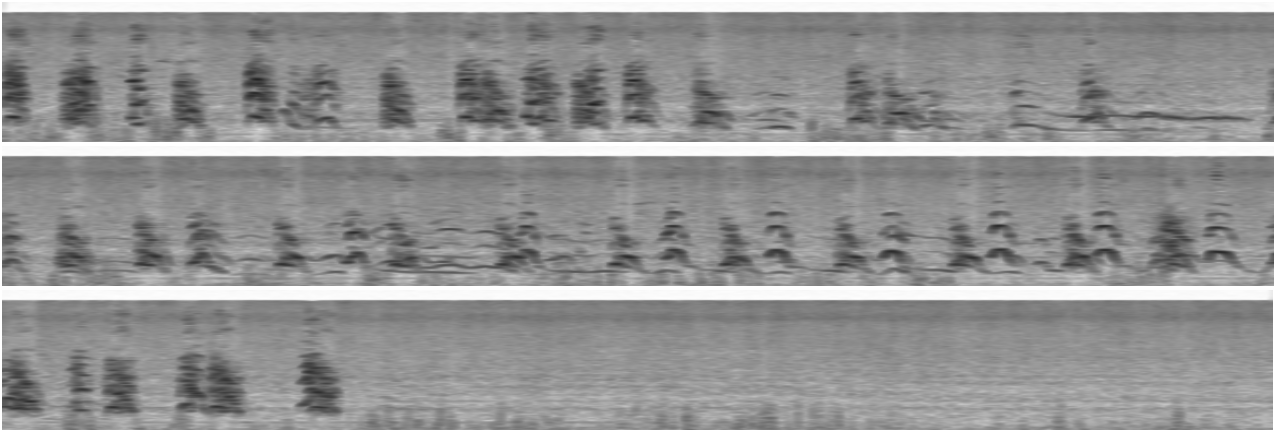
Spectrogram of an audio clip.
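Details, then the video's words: Happy Shetland sheepdogs aboard a boat on their first ride of the season, mixing fast yelps with wavering drawn-out howls for about fourteen seconds before the chorus fades to boat and wind noise. "Happy Shelties Howling on the Boat"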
